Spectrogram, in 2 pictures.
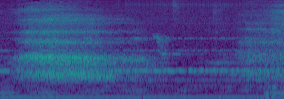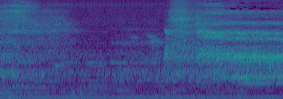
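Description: Slow, faint exhalations through the mouth during a relaxation breathing exercise in a stretching class, a few soft breathy gusts over a low steady hum.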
